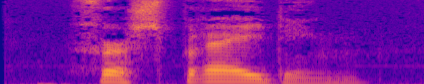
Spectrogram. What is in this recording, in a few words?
"verspreiding", Dutch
